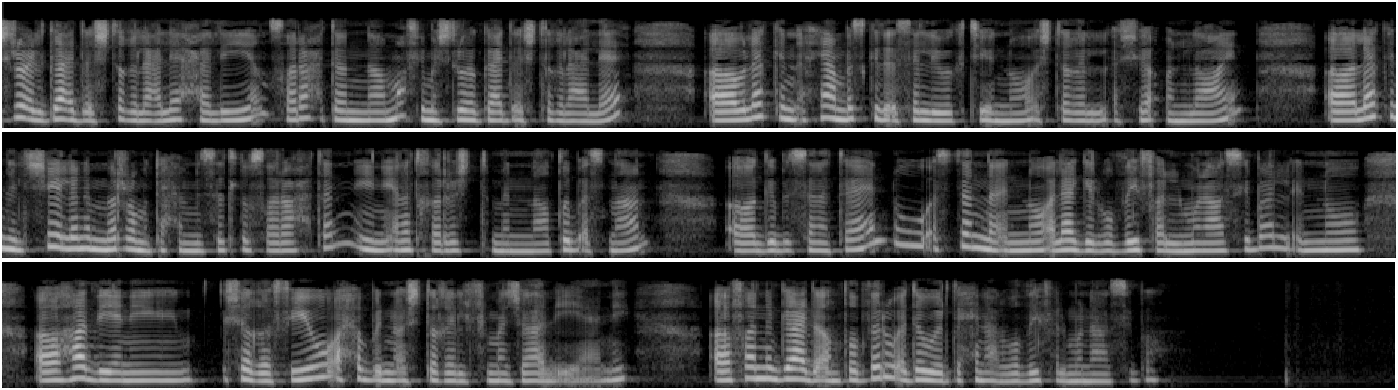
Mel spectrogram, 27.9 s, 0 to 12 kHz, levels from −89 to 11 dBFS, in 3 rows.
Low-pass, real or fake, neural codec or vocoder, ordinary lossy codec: 7.2 kHz; real; none; none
